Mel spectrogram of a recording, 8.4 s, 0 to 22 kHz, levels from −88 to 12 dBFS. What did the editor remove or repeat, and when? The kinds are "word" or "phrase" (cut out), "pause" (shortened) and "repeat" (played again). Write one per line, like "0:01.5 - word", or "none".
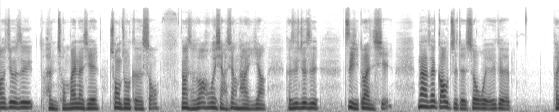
none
